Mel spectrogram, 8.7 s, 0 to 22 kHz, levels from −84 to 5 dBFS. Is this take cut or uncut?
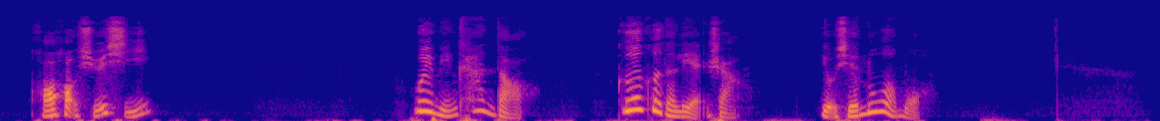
uncut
